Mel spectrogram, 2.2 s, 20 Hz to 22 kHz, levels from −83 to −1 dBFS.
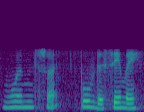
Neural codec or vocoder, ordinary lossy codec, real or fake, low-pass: codec, 16 kHz in and 24 kHz out, 1 kbps, XY-Tokenizer; none; fake; 3.6 kHz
